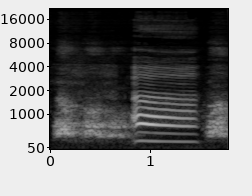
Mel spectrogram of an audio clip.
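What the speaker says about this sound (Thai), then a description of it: "เป็นคนอาจจะมีเสียงสุนัข หมาเห่าบ้างนะคะ" A dog gives a drawn-out, tonal whine-like bark lasting under a second, sandwiched between stretches of someone talking close to the microphone.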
